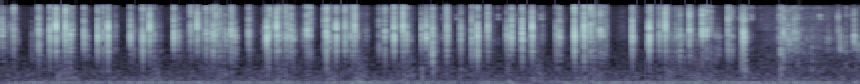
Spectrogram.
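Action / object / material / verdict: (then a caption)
tap / plastic key fob with rubber buttons / plastic / none. Long acrylic nails tap and scratch the rubber buttons and surface of a small plastic car remote key fob with an attached metal key ring and charm, resting on a fabric-covered knee. The result is a rapid, uneven run of dry, bright clicks and scratchy rasps with almost no low end, each dying away instantly, possibly with a faint jingle from the key ring.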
